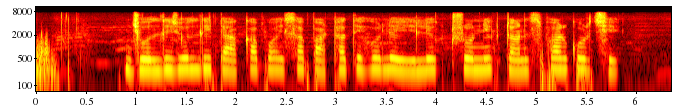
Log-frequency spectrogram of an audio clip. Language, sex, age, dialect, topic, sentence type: Bengali, female, 18-24, Western, banking, statement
